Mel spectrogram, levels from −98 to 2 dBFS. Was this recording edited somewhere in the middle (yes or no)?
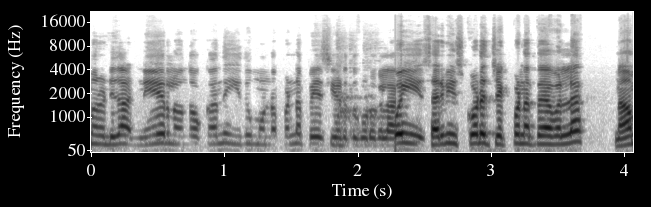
yes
